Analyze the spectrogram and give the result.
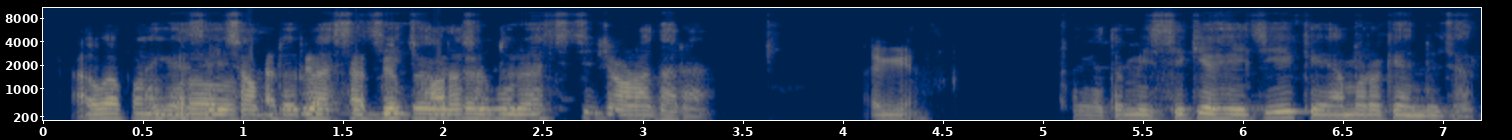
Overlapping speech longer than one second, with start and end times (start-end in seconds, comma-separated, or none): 0.6-2.6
